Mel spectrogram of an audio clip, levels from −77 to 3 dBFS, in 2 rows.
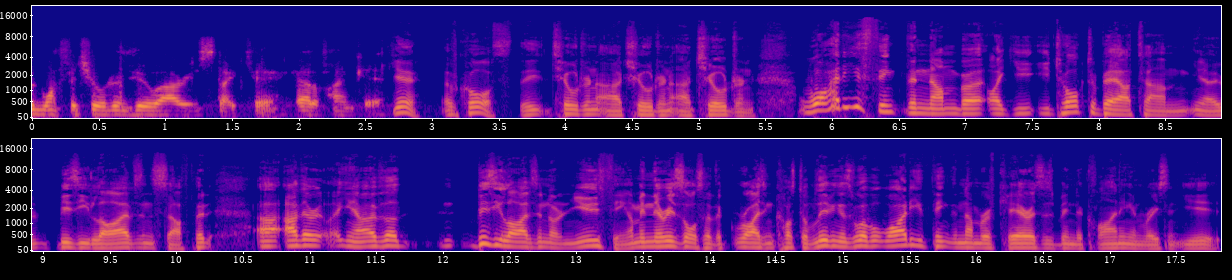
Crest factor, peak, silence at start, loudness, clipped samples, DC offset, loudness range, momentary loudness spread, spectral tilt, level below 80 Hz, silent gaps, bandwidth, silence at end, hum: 16 dB; -12 dBFS; 0 s; -27 LUFS; under 0.1%; under 0.1%; 3 LU; 9 LU; -5 dB/octave; -62 dBFS; none; 14 kHz; 0 s; none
